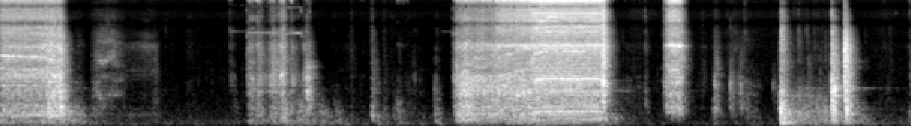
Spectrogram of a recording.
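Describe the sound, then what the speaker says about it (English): A power drill fitted with a hole saw bit cuts into pallet wood in loud, harsh bursts separated by silent pauses, the longest grinding run lasting about two seconds, alongside short starts and stops. "we'll just take this drill here and your hole saw bit and drill it out."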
